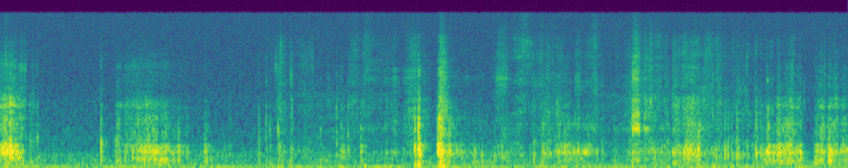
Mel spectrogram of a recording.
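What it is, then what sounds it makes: Gift-wrapped cardboard box being scratched. A small cardboard gift box wrapped in gold glitter paper, lid closed, is held and tilted in the hands while fingertips and short nails scratch and rub along its sides and top. The sound is a quiet, muffled scratching and papery rustling, mostly low and mid-toned with little brightness. A couple of sharper, louder scrapes stand out near the middle.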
